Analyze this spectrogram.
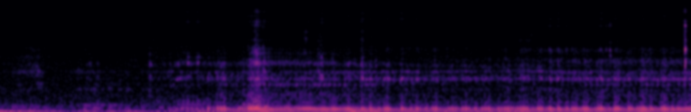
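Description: A snowmobile engine comes on about two seconds in, with a short sharp knock just after, and runs at a steady idle.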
